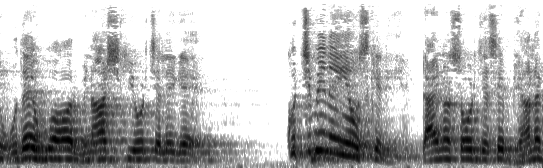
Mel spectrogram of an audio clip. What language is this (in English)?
Hindi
